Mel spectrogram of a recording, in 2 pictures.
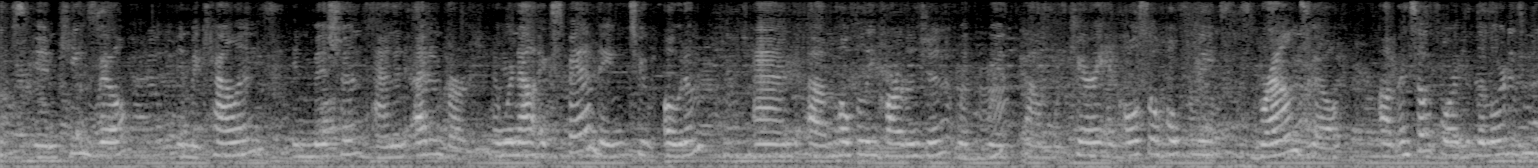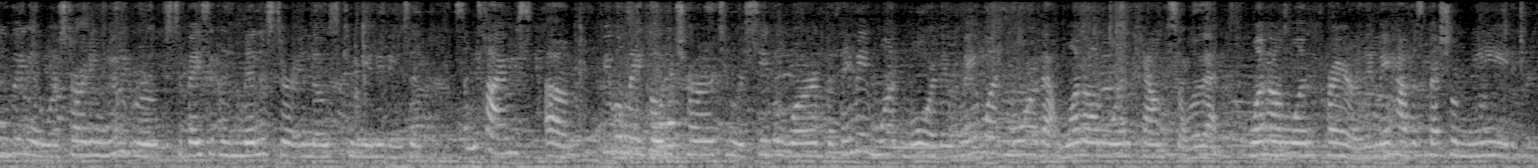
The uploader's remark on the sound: Please excuse the background noise. This is the only place we could meet.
